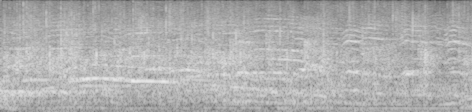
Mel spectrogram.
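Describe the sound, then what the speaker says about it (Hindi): Audience at a sari auction breaks into steady, dense applause mixed with crowd chatter, filling the room at close range for the whole stretch. "अबे तालियां तो बजाओ"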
